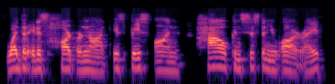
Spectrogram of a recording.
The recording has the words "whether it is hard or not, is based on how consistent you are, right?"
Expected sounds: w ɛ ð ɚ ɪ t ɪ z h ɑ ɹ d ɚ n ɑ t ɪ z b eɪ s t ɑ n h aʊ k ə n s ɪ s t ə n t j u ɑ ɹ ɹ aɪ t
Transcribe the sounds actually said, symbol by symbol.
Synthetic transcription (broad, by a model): w ɛ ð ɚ ɪ t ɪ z h ɑ ɹ d ɚ n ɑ t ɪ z b eɪ s t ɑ n h aʊ k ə n s ɪ s t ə n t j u ɑ ɹ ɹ aɪ t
